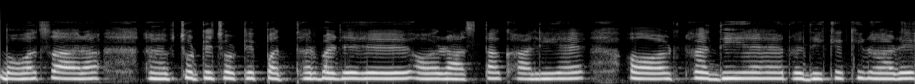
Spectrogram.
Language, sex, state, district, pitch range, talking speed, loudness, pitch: Hindi, female, Chandigarh, Chandigarh, 260-275 Hz, 120 wpm, -12 LUFS, 270 Hz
